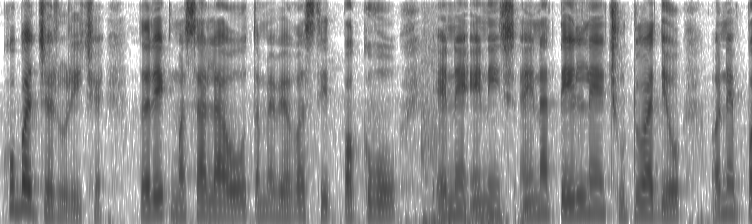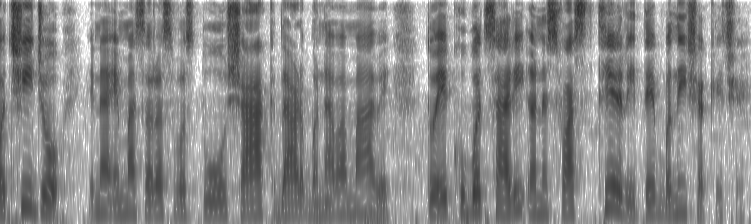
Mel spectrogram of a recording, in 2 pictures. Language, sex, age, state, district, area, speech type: Gujarati, female, 45-60, Gujarat, Ahmedabad, urban, spontaneous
